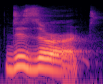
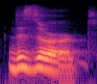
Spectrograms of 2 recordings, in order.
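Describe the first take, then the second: First: The stress is on the second syllable. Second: The stress is on the second syllable.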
